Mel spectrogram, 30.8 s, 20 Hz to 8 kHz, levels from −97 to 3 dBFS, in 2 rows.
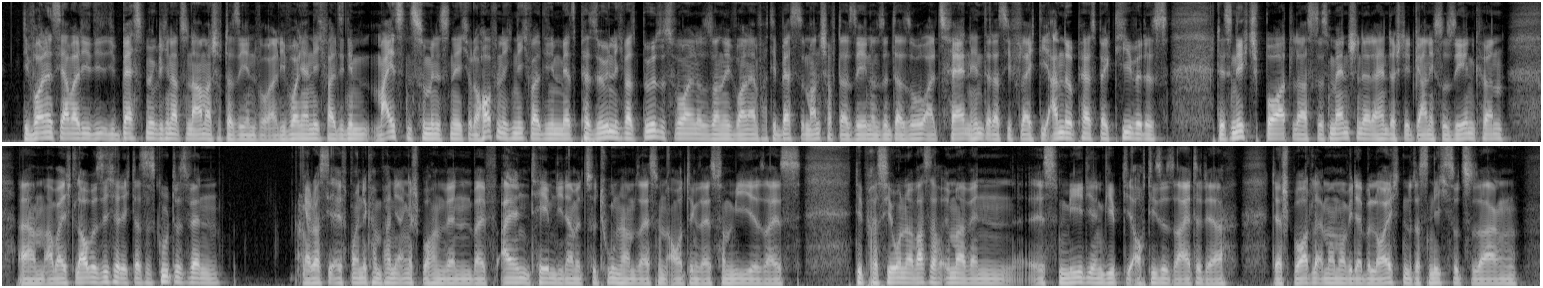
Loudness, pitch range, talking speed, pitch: -21 LUFS, 90-100 Hz, 245 wpm, 95 Hz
